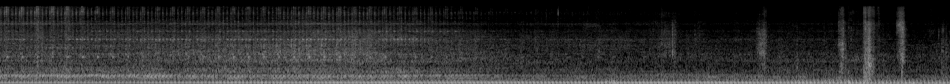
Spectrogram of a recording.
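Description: Audi 2.0 TFSI four-cylinder petrol engine idling steadily on its freshly fitted camshaft and timing chain, with a faint higher whine that fades out about halfway. A few sharp clicks near the end.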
